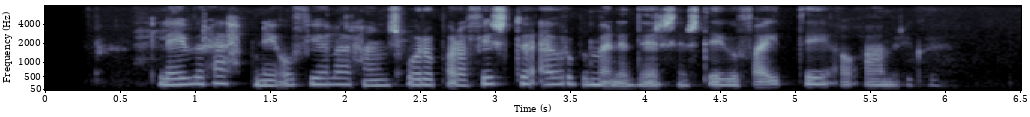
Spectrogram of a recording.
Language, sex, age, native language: Icelandic, female, 30-39, Icelandic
